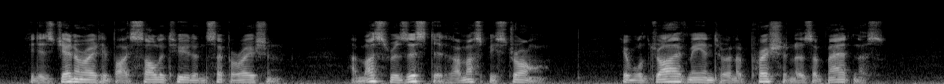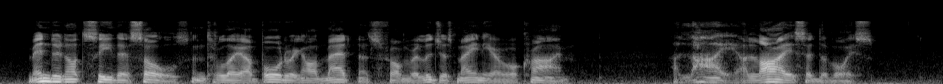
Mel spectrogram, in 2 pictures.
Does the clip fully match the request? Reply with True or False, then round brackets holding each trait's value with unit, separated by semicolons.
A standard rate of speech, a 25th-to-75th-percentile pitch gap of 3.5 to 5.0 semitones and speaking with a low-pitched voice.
True (155 wpm; 4.6 semitones; 95 Hz)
